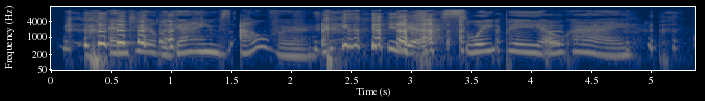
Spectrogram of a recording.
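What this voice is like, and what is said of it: Put-on Southern US accent. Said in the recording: “Do a southern accent until the game's over.”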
